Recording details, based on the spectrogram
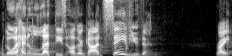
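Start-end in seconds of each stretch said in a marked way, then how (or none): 0.1-2.3 loud, heavy, pointed sarcastic brush-off tone. Retelling God's words to the Israelites: retelling a sarcastic remark. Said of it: "God is very sarcastic in this".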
